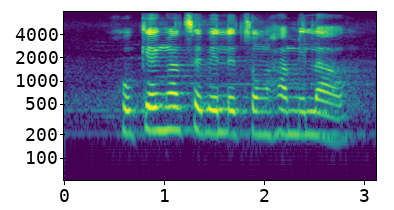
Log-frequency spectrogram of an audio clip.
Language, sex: Southern Sotho, female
